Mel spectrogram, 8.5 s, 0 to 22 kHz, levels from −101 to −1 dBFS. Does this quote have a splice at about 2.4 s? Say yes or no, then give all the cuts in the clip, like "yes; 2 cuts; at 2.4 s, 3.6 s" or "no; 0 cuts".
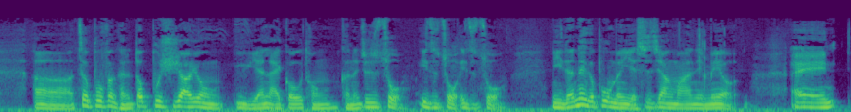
yes; 1 cut; at 2.4 s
